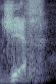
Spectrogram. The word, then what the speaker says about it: GIF: and a lot of people say it's a gif i call it a gif i don't care i give it's pronounced jiff i don't give a i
